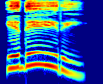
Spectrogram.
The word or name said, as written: ಎದೆಯುರಿ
